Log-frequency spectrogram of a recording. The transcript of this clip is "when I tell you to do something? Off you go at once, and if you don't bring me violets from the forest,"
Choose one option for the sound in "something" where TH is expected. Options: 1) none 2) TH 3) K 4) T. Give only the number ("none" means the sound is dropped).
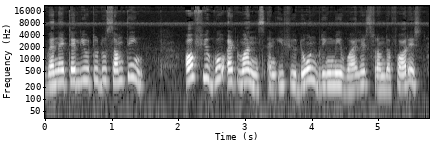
4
